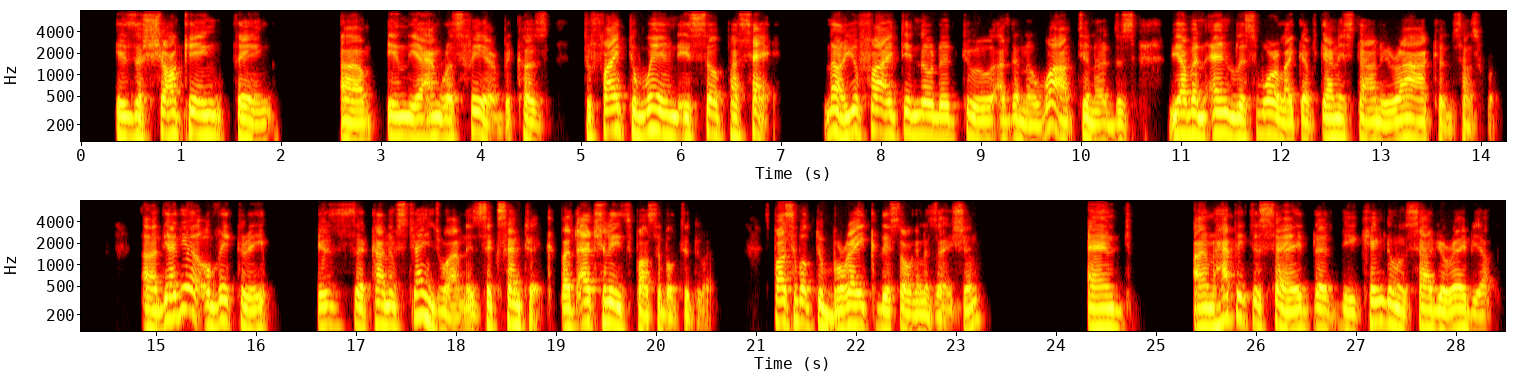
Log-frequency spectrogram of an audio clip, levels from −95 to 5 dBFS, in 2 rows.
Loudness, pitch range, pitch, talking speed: -19 LUFS, 115-140 Hz, 125 Hz, 160 wpm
